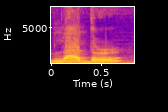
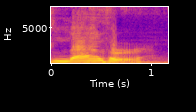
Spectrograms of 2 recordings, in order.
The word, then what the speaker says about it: lather: not weather okay weather lather not leather it's lather leather not leather but leather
